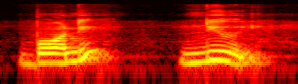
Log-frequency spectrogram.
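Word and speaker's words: bonne nuit: Good नाइट को बोला जाता है बॉनी न्यूई। नुई। ठीक है, नुई। ने पे उ की मात्रा ये नुई। बॉन बॉनी न्यूई। नुई। इसमें ये टी है, इसमें साइलेंट हो गया है।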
